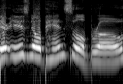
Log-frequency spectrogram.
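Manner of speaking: very slow, with bro stretched long. Reading a chat comment aloud in the commenter's voice: impression of Witsit. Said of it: "That's my best impression".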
